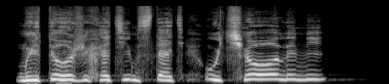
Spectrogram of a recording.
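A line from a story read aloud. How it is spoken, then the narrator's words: Hoarse wheeze. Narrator (Russian): просипел капитан Буль-Буль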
